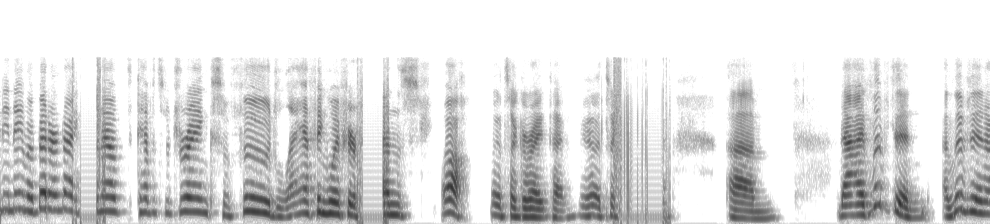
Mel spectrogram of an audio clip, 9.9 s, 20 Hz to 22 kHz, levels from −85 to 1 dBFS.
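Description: Intermittent contact breaks the speech at 0.72 to 1.05 s, 3.57 to 3.88 s and 6.13 to 6.70 s. A loose plug or cable opens the path for about 0.17 s, 0.21 s and 0.42 s, so the sound drops out with crackle at each edge and faint hiss between.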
